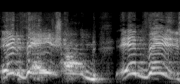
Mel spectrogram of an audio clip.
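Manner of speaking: put-on very high, shrill, loud alarmed scream. Retelling how a woman raised the alarm, retelling her screaming alarm. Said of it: "She's just screaming".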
